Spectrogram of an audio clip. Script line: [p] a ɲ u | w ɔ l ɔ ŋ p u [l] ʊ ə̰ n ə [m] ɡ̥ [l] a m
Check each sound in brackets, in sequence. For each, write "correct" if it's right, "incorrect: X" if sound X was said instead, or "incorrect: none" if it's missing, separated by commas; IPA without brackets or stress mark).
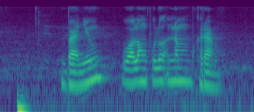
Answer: incorrect: b, correct, correct, incorrect: ɾ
